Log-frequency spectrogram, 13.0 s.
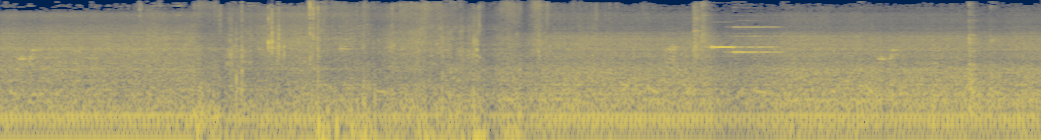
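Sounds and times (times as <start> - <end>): diesel engine low drone: 0.0 - 13.0
clicks and knocks from railcar: 12.0 - 12.6.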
